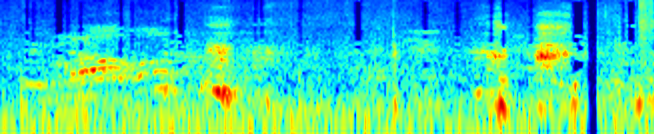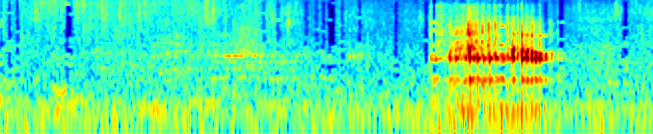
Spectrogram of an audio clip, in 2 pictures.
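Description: A loud belch rises over street noise and distant talk near the end; a deliberate burp.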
